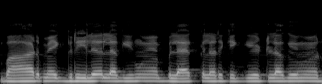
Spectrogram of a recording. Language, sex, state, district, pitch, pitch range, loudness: Hindi, male, Bihar, East Champaran, 150 Hz, 145-150 Hz, -25 LUFS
